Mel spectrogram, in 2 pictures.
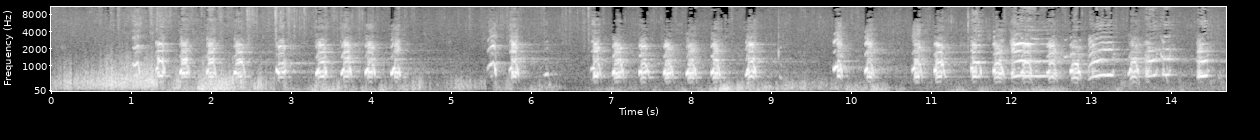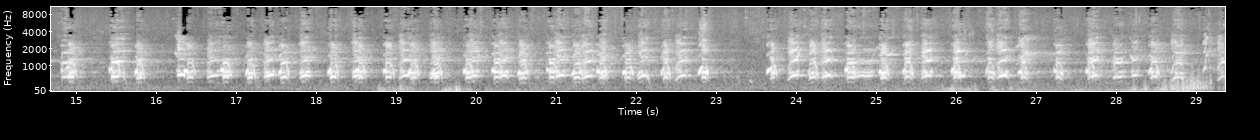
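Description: A pack of beagles baying in rapid, overlapping calls as they work a rabbit's scent line, with a couple of brief lulls.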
